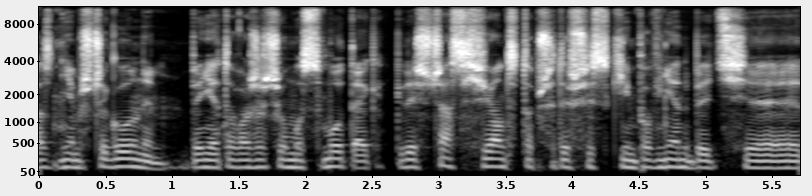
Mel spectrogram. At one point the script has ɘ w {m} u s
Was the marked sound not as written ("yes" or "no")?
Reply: no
